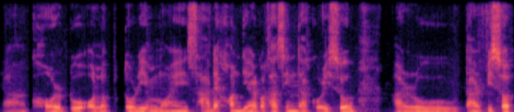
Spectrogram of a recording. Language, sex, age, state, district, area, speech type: Assamese, male, 30-45, Assam, Dibrugarh, rural, spontaneous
